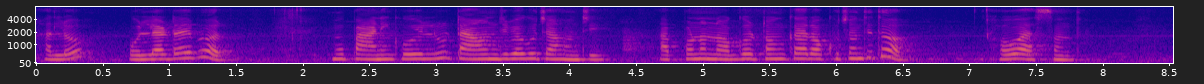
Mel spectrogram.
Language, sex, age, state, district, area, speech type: Odia, female, 18-30, Odisha, Jajpur, rural, spontaneous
